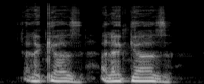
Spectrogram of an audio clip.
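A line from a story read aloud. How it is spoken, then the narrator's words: Shout. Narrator (French): cria Mathias Van Guit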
